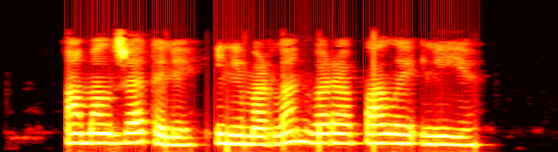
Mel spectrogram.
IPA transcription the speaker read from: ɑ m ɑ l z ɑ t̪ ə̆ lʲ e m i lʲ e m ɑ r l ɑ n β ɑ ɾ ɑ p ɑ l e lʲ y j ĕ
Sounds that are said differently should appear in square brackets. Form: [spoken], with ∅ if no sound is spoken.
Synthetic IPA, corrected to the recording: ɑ m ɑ l [ʒ] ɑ t̪ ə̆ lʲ e [∅] i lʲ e m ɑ r l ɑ n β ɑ ɾ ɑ p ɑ l e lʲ [i] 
